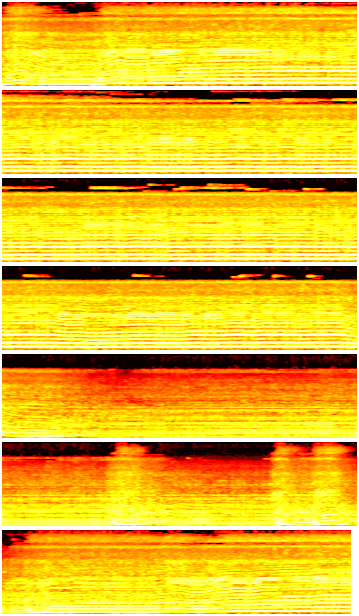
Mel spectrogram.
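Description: Model aircraft glow engine on a Limbo Dancer funfly plane running up: it climbs to high revs and holds them steady, drops to idle a little past halfway with two short throttle blips, then opens up to high revs again near the end. The engine is running rich, most of all at the bottom end.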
